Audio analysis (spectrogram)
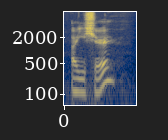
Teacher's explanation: Sure has a rising tone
